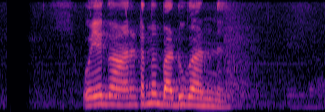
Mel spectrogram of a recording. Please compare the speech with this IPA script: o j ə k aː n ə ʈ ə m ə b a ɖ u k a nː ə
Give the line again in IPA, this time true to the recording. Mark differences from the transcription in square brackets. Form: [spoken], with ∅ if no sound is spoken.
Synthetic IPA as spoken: o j ə [ɡ] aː n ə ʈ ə m ə b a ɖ u [ɡ] a nː ə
